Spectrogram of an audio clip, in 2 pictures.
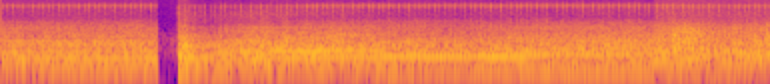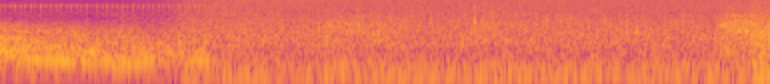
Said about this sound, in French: Il arrive devant l'immeuble où habite Harold. Il va arrêter sa voiture.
